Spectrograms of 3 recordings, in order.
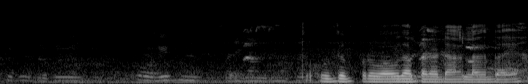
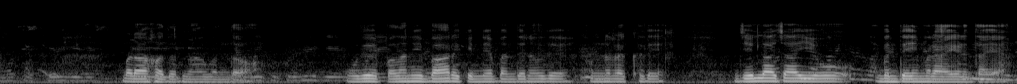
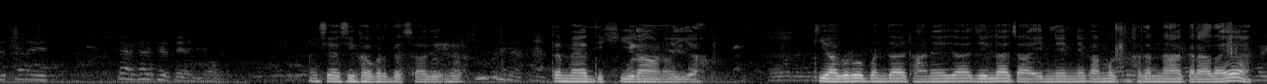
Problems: constant background noise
